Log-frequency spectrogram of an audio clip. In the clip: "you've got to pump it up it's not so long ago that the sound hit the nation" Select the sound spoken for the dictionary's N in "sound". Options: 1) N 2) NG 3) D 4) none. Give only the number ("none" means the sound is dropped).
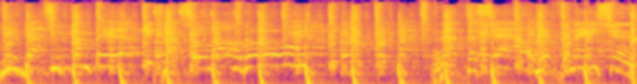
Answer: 4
